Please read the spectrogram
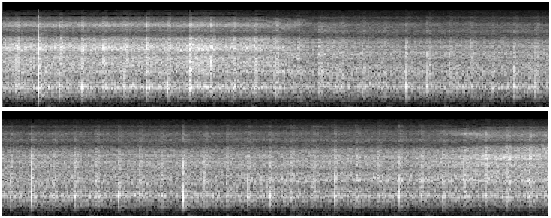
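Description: Steady static hiss with faint, irregular crackling ticks from a handheld 'direct link' ghost-hunting device that is switched on.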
